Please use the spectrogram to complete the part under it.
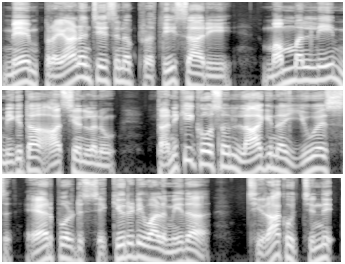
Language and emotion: Telugu, disgusted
